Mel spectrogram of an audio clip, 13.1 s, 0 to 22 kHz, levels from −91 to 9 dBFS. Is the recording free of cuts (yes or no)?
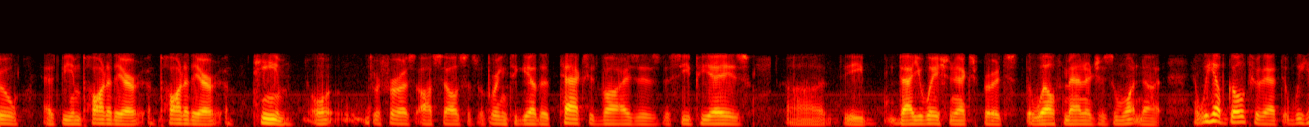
no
